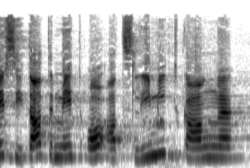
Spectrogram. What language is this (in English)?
Swiss German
